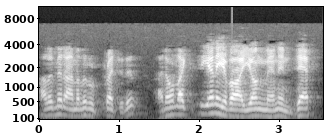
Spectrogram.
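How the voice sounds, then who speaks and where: A man's voice: fairly high pitch, rapid-fire, breathy edge. An actor playing a proper, well-off middle-aged businessman, polite but disapproving, in a 1940s radio drama. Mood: formal, disapproving. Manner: polite, clipped, authoritative. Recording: muffled vintage 1940 radio recording.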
